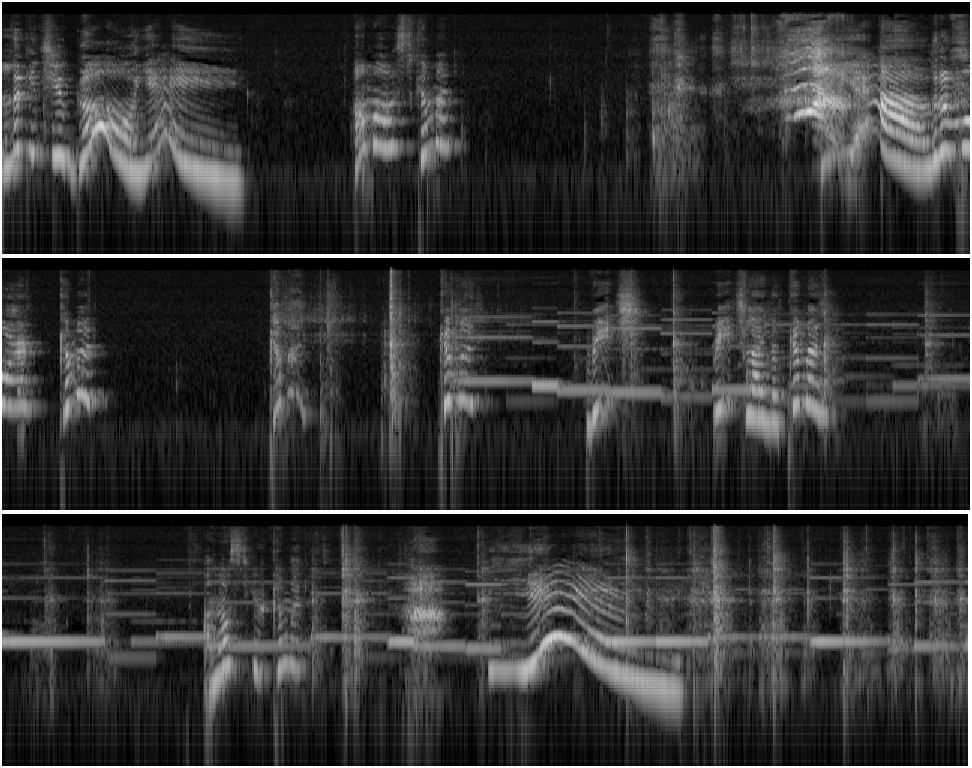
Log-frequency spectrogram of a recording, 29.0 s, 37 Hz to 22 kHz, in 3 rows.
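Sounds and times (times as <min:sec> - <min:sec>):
baby squealing: 0:07.7 - 0:08.5
electronic toy beeped melody: 0:14.2 - 0:29.0.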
